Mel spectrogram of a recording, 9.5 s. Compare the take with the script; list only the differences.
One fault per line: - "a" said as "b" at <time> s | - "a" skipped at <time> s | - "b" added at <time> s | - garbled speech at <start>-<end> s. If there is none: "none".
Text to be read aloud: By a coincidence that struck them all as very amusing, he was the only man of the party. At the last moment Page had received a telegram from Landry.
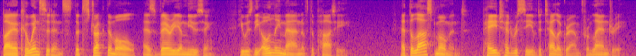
none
